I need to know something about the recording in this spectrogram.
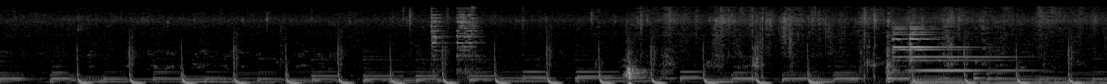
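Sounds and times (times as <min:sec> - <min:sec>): vegetables sizzling in oil: 0:00.0 - 0:11.0
background music with beat: 0:00.8 - 0:11.0
spatula stirring: 0:06.2 - 0:11.0.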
